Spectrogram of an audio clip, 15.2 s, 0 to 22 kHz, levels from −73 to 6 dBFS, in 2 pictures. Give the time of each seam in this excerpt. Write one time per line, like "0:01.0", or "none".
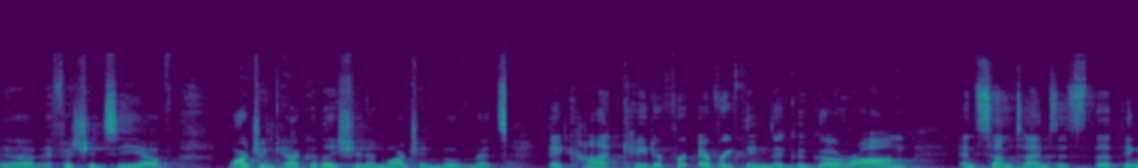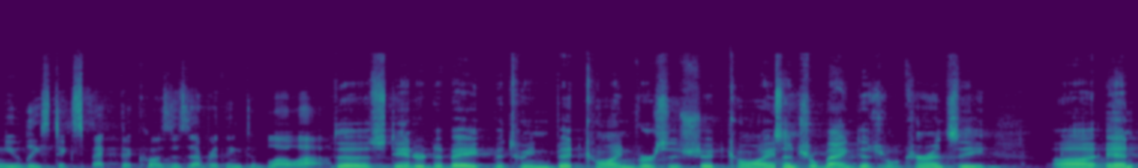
0:03.3
0:09.8
0:12.8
